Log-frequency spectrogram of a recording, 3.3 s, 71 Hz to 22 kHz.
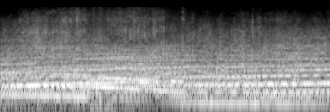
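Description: A Formula 4 race car drives at Virginia International Raceway (VIR), its engine a loud, sustained high-revving drone with shifting pitch, heard up close and alone.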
